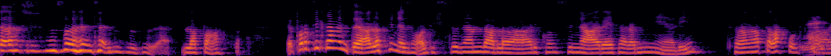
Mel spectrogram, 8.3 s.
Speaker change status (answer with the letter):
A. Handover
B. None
B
